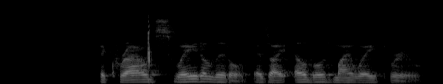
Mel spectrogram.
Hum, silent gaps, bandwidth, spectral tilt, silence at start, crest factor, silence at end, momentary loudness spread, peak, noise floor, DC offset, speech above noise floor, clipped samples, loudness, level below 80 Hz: none; none; 13 kHz; -5 dB/octave; 1 s; 26 dB; 0.25 s; 10 LU; -22 dBFS; -90 dBFS; under 0.1%; 44 dB; under 0.1%; -46 LUFS; -84 dBFS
